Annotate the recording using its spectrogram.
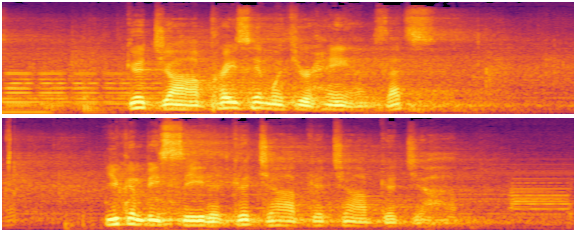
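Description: A man speaks with animation over a loudspeaker in a large echoing hall.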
